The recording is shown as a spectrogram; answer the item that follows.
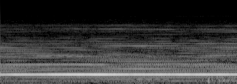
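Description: Bamboo bansuri holding one long, steady note, with a faint steady drone behind it.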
